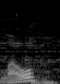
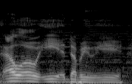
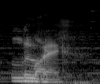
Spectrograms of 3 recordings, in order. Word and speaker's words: Loewe: And that's Low. I don't know how to pronounce his name. It's Loewe. So like Louve. Louve.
